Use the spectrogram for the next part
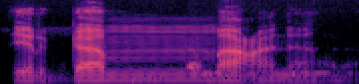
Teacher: Walaupun ada ba sebesar-besar ni, tak baca qalqalah ba. Daripada ka terus lompat masuk ke dalam mim. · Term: idgham mutajanisain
